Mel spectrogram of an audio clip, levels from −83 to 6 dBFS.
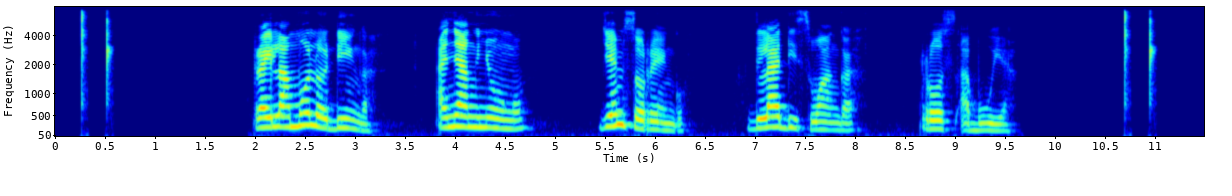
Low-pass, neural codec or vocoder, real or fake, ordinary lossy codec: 7.2 kHz; none; real; none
